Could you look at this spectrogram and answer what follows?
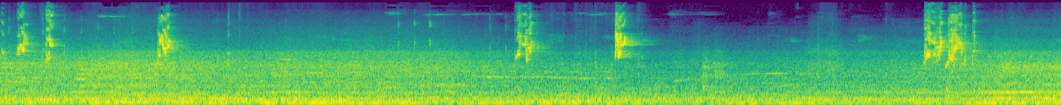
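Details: Lovebird courting and eager to mate, giving brief high squeaky chirps in scattered pairs and singles over a constant low background hum.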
